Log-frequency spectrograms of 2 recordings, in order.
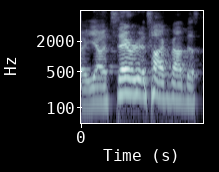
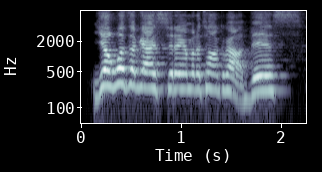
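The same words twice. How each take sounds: First: Own usual intro. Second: High, punchy short-video opener; YouTuber intro. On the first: Shown as a demonstration. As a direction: rattle off the intro in an everyday voice. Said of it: "'cause I always go". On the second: Acted. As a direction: greet viewers like an upbeat YouTuber. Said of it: "make a short where you're like".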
